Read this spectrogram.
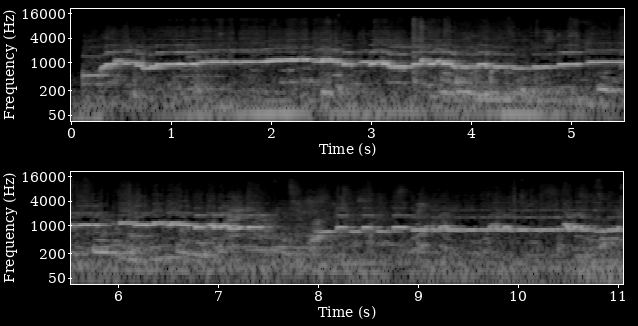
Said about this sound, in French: Il a même fait un espèce de tuto pour fabriquer une flûte en carotte. Euh, ça sonne comme ça. Écoutez, c'est incroyable.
